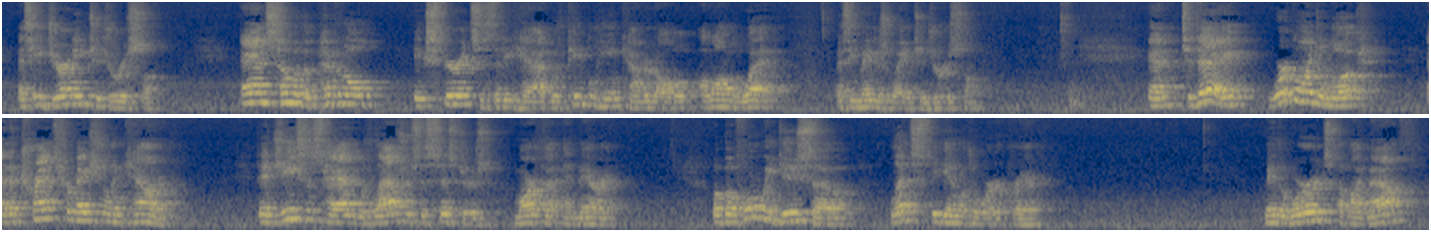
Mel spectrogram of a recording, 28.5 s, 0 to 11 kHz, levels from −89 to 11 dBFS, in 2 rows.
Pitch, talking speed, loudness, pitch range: 155 Hz, 140 wpm, -21 LUFS, 130-190 Hz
